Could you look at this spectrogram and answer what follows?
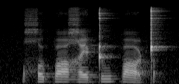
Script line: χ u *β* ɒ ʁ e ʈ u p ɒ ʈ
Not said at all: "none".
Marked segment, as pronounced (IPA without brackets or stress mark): p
